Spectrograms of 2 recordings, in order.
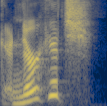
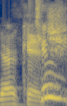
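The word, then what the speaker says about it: Nurkić: And then our old center, Exson, Nerich, Nerk, Nerkage, how you say it. Nerkish. Nerkish. Thank you.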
